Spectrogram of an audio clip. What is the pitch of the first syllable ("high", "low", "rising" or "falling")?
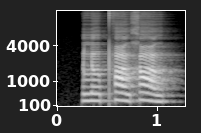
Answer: rising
